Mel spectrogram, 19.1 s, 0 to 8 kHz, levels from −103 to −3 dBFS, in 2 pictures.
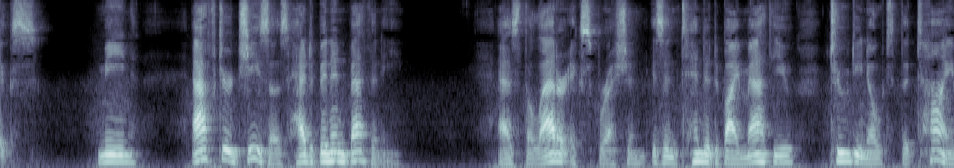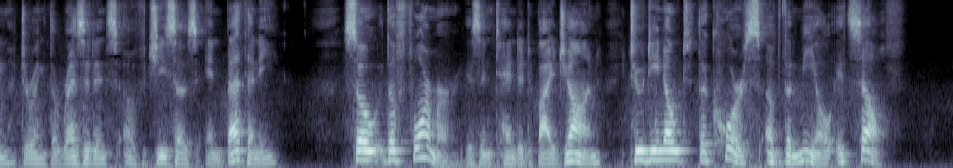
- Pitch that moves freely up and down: Yes, wide, 6.5 semitones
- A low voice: Yes, low, 120 Hz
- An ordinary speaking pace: No, slow, 130 wpm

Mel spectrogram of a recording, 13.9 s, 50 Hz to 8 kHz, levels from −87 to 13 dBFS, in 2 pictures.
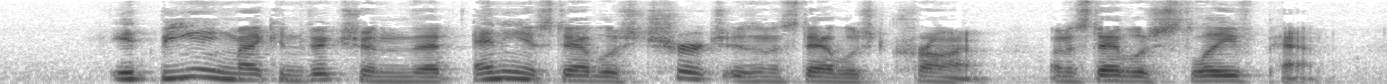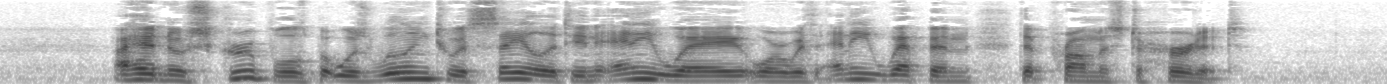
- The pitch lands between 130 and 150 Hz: Yes, medium, 140 Hz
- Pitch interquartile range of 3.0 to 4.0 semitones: No, average, 4.5 semitones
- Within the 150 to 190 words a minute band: Yes, average, 165 wpm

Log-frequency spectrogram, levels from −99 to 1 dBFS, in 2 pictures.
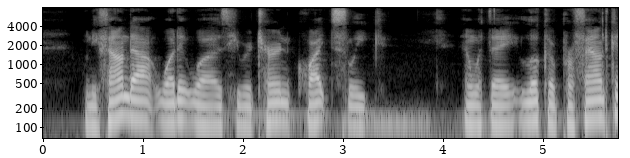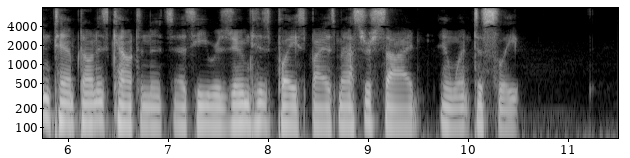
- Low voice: Yes, low, 110 Hz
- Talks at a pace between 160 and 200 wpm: Yes, average, 175 wpm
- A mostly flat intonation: Yes, narrow, 2.3 semitones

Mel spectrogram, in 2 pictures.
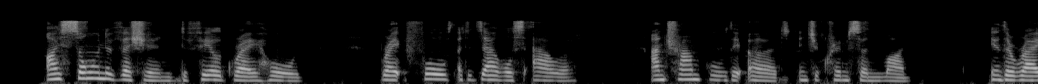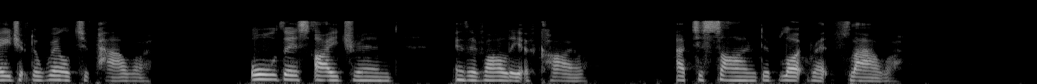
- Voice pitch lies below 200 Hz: Yes, high, 190 Hz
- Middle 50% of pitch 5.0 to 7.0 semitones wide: No, average, 2.9 semitones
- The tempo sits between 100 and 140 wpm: Yes, slow, 135 wpm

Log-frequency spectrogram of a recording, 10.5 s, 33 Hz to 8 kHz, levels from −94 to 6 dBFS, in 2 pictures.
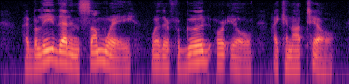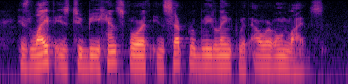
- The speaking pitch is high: No, low, 110 Hz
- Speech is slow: No, average, 150 wpm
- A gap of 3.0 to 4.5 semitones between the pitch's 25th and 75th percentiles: Yes, average, 3.7 semitones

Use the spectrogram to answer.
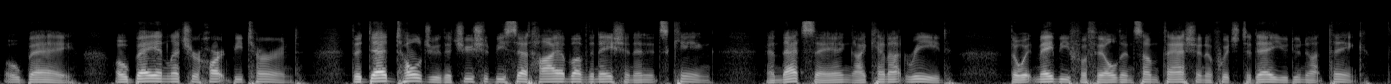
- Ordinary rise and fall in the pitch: Yes, average, 3.1 semitones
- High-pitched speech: No, low, 115 Hz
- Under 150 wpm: No, average, 200 wpm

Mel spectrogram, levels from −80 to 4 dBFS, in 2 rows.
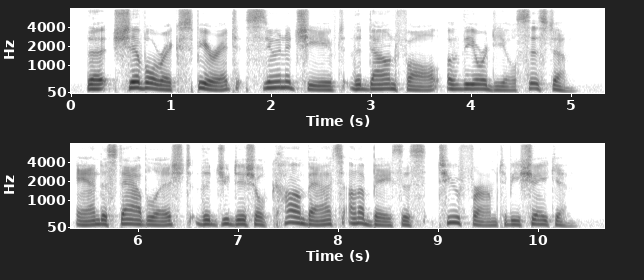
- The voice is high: No, medium, 150 Hz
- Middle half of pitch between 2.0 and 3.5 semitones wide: No, average, 3.9 semitones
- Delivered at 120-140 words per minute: Yes, slow, 135 wpm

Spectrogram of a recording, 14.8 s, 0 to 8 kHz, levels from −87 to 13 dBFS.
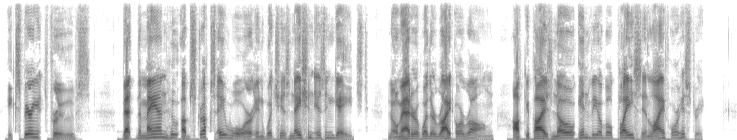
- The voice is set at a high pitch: No, medium, 140 Hz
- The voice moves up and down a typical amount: Yes, average, 4.5 semitones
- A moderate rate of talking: No, slow, 120 wpm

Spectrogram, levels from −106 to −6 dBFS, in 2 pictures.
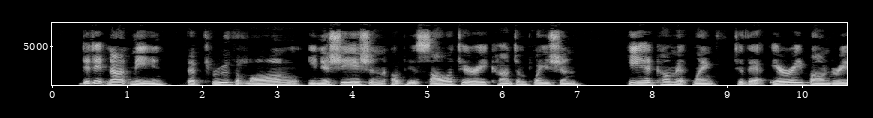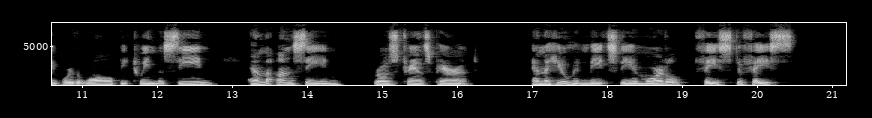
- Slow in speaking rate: Yes, slow, 120 wpm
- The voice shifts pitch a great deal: No, average, 3.5 semitones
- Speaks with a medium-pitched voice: Yes, medium, 170 Hz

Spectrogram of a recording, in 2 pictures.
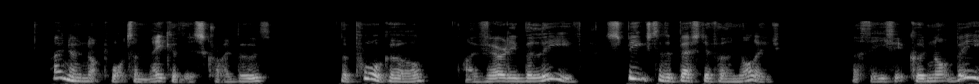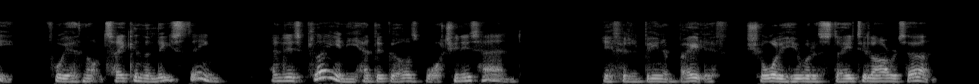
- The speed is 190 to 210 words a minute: Yes, average, 195 wpm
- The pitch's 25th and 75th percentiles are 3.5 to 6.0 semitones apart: No, average, 2.9 semitones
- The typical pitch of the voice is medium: Yes, medium, 145 Hz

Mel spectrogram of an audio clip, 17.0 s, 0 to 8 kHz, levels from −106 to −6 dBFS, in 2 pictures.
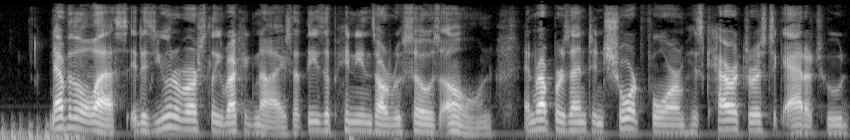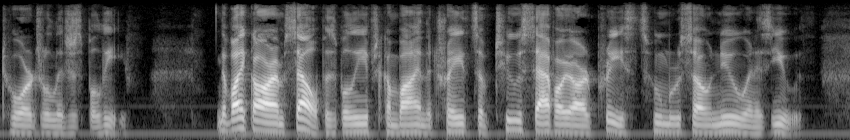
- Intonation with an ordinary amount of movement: Yes, average, 4.0 semitones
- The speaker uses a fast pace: No, average, 145 wpm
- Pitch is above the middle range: No, low, 120 Hz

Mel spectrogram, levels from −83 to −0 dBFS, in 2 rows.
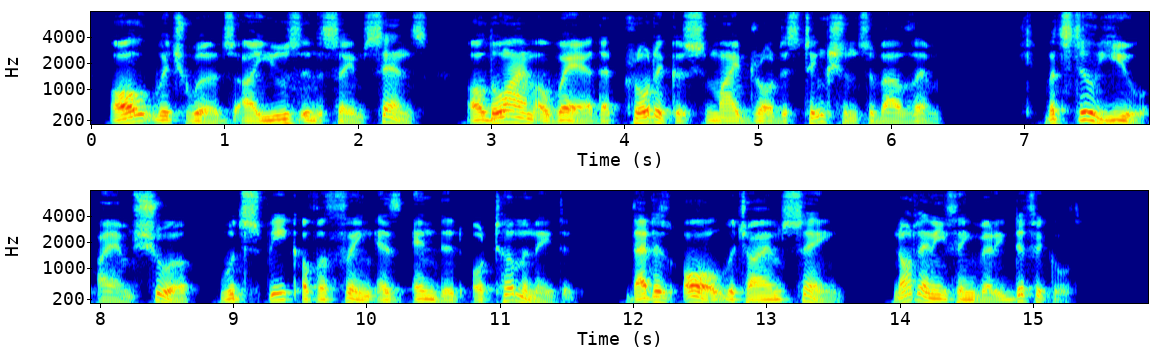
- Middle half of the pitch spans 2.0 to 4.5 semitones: Yes, average, 2.9 semitones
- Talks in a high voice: No, very low, 95 Hz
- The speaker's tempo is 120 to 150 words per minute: No, average, 175 wpm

